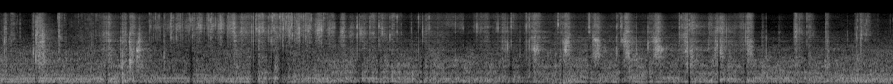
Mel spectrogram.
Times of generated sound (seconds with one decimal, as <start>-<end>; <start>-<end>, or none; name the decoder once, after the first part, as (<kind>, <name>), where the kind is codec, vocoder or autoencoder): 1.0-1.5 (codec, SNAC); 2.3-2.8; 3.3-8.4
